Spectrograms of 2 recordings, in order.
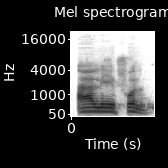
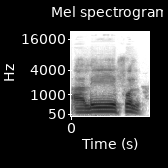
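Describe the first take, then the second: First: The vowel in the second syllable is short. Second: The vowel in the second syllable is long. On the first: The speaker calls it right. "lif jangan dipanjangkan" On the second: The speaker calls it wrong. "bukan aliful"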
